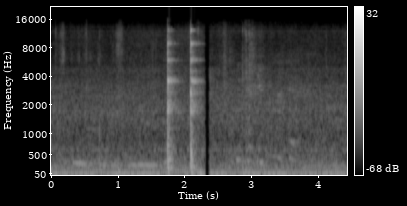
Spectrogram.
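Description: Two ringing clinks of kitchenware, about a third of a second apart, a little under two seconds in, over a low steady background hiss.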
